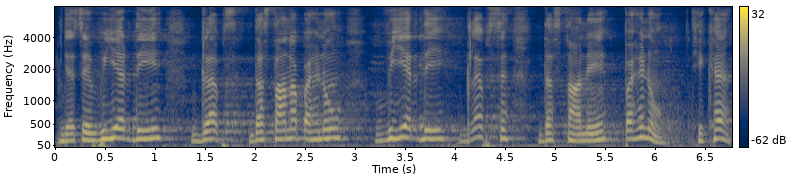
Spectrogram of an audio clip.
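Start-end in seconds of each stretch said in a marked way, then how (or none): 0.4-1.8 slow, careful English question; slow model reading. Shown as a demonstration. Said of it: "slow model phrase". 3.3-4.5 slow, careful English question; slow model reading. Shown as a demonstration. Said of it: "slow model phrase repeated".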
